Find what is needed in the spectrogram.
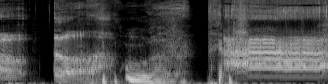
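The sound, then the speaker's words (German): A voice imitates the suppressed loud screams of old computer games: a faint start, then a few strained, groaning wails separated by short gaps, the last held long and steady. “das sind ja die Geräusche, die früher in Computerspielen immer gemacht wurden, diese unterdrückten lauten Schreie. Sie sollten laut klingen.”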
